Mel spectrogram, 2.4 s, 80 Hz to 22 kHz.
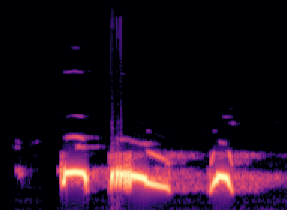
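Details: Spotted dove calling in a 2021 recording made to lure wild doves. A short level coo comes first, then a long descending coo, then a brief arched note, all low and clean against silence.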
